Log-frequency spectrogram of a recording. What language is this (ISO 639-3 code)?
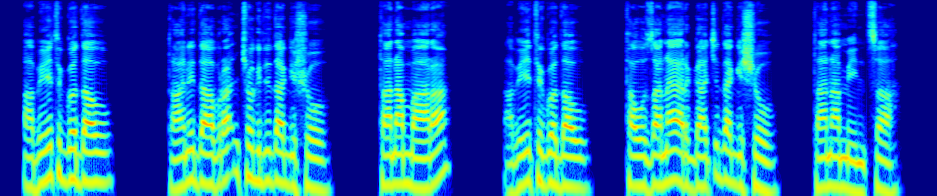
gof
